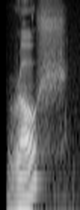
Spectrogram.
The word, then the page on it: rosh: Hebrew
